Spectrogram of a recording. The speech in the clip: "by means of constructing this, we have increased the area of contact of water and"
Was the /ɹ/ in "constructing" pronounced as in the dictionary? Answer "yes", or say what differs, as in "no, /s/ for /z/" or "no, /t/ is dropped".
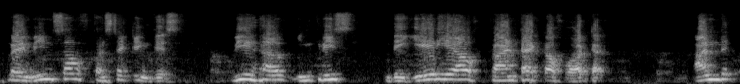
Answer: no, /ɹ/ is dropped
